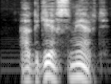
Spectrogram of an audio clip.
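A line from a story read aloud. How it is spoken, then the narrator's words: Plain. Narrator (Russian): спросил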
